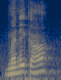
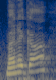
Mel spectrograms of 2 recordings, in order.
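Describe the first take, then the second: Both takes have the same delivery.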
